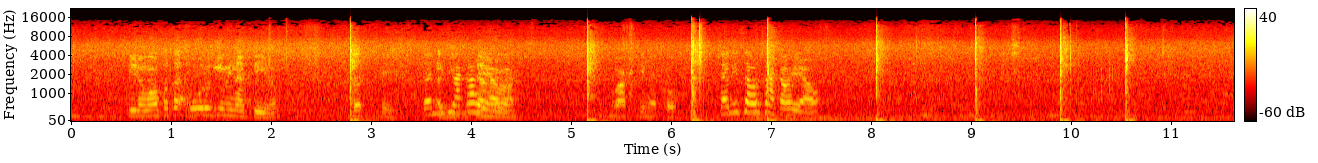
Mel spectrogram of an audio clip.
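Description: A man chops at a coconut husk.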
